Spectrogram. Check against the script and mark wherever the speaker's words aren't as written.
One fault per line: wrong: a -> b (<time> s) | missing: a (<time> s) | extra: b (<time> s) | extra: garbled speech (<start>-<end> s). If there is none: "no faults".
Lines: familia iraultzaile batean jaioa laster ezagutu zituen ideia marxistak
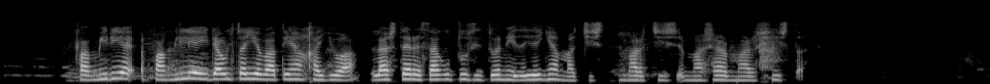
no faults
